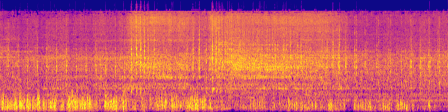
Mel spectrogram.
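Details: Jeep Grand Cherokee: rough, uneven knocking over busy idle, seeming mid-to-upper and forward in the engine; owner considered flexplate but doubts it; engine knock, cause unknown.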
